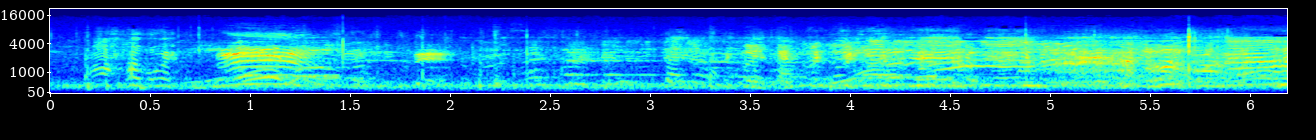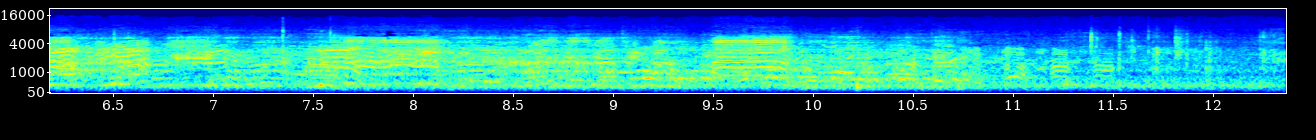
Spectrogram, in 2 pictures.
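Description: Young men shout and call out loudly outdoors.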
